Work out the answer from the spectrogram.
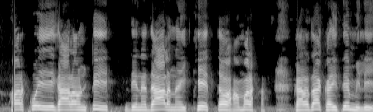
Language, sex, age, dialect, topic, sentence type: Bhojpuri, male, 18-24, Southern / Standard, banking, question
